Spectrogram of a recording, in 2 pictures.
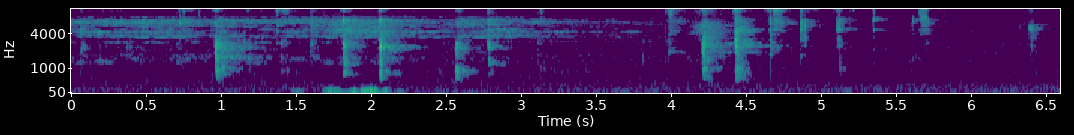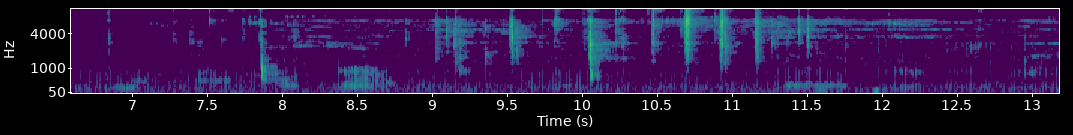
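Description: Faint, irregular wet clicks and smacks of kittens suckling and nuzzling at a cat's belly, coming in small clusters, with a soft thump about two seconds in.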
